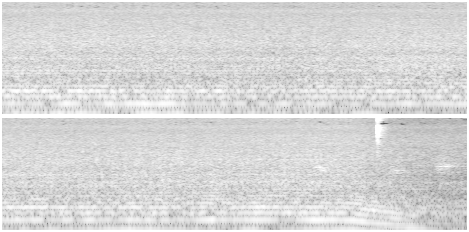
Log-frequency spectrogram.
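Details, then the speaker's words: Electric fan fitted with a capacitor twice its rated value: a steady low hum with a faint whir that never reaches full strength, then winds down; a large short in the burnt winding means the motor cannot be saved. "botei um capacitor aqui duas vezes mais a medida dele ele continua lendo não vê aquela força né natural dele olha aqui também o outro curto enorme"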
